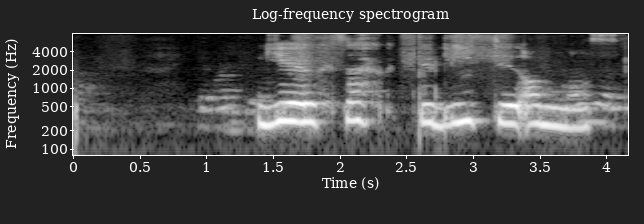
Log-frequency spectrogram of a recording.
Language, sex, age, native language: Icelandic, other, 10, Icelandic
